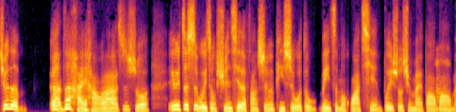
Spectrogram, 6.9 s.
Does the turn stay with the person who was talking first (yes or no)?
yes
